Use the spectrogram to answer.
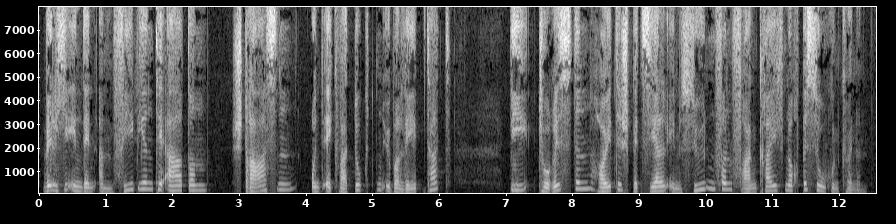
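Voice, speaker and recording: A woman reading a first-person book text aloud in a measured, careful way, close to a studio mic. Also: medium pitch, big pitch swings, darkish tone, no echo. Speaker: audiobook reader. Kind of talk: scripted first-person narration read aloud.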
